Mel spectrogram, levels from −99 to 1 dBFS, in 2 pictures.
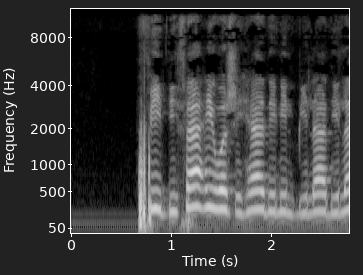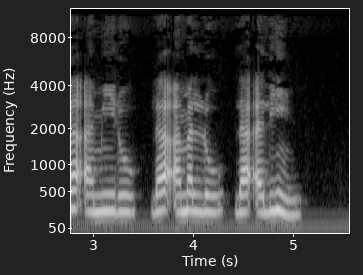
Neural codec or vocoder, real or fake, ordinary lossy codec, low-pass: none; real; AAC, 64 kbps; 10.8 kHz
